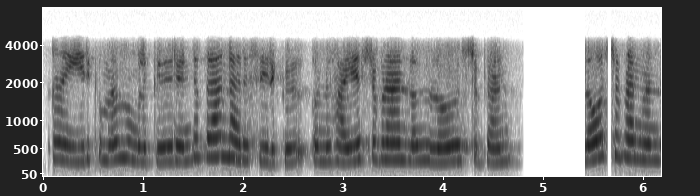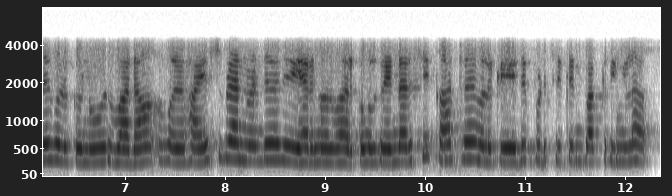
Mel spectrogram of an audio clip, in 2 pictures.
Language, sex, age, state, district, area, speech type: Tamil, female, 18-30, Tamil Nadu, Nagapattinam, rural, conversation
